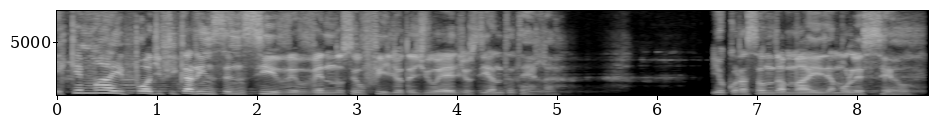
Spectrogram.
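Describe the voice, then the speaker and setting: A man pastor telling a story in a dramatic sermon, swinging between loud cries and hushed words. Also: a little high, measured pace. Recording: long hall reverb.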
